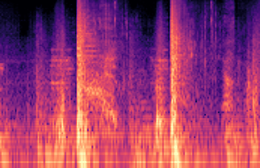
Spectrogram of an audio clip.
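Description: A weapon strikes a body with heavy thuds.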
